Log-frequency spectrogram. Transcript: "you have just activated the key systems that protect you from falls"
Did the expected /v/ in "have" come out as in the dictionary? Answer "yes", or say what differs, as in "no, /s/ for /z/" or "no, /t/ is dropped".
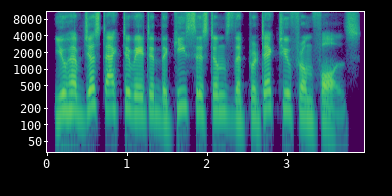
yes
